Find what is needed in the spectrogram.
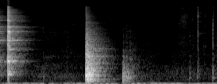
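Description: Glass clinking against a glass mixing bowl, with a brief ring. About a second in comes a single sharp knock on a wooden worktop, then a lighter knock.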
